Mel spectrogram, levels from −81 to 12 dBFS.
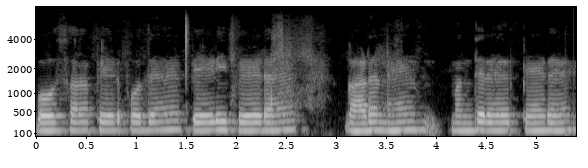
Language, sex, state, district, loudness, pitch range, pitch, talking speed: Hindi, male, Punjab, Pathankot, -18 LUFS, 140-145 Hz, 140 Hz, 165 wpm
